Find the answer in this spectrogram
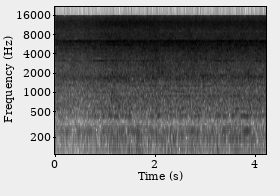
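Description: Water running steadily from a bathroom basin tap, an even hiss.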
